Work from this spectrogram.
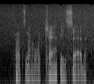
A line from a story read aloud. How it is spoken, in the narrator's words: he muttered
